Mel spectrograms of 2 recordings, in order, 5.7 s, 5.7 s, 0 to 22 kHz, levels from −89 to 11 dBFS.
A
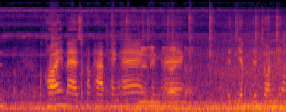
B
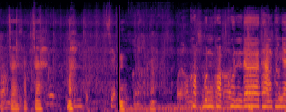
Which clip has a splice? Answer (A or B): B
